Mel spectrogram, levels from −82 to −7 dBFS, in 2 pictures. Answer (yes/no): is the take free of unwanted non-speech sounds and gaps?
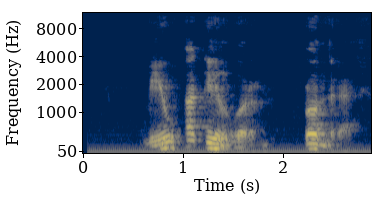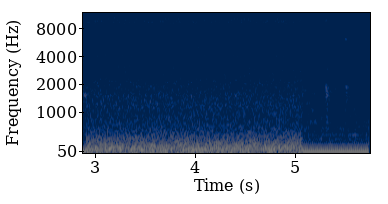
yes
